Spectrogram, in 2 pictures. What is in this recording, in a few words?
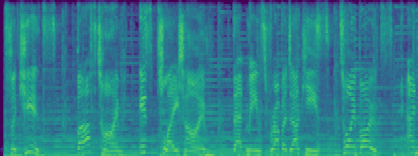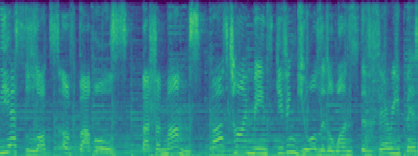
Australian Commercial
